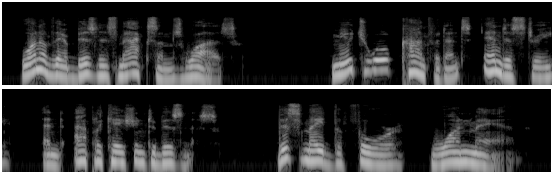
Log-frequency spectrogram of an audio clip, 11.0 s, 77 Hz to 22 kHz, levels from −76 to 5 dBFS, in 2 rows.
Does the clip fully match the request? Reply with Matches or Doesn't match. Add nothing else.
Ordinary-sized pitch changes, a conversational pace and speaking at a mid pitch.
Doesn't match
